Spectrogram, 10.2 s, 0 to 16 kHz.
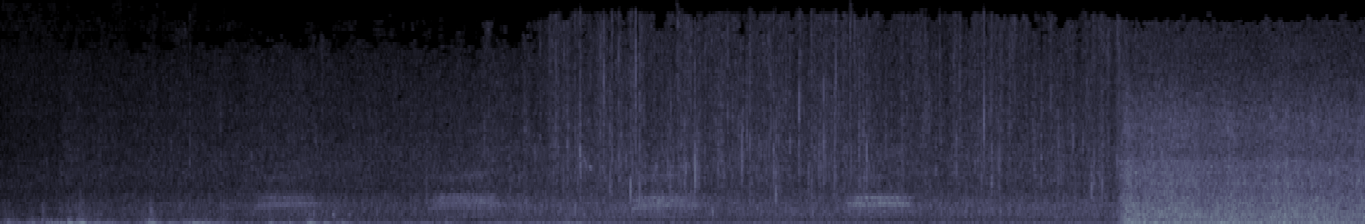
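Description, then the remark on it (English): Heavy autumn rain pours down steadily in a dense, hissing wash, with four crow caws spaced through the middle and the downpour surging louder near the end. “October and November are amongst the wettest months of the year, with rain falling on 2 out of 3 days.”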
